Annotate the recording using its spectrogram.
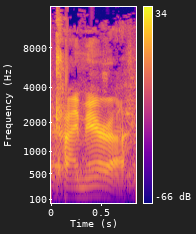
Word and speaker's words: chimera: That happened to me until somebody told me it was Chimera. You know, that's the way it's pronounced.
